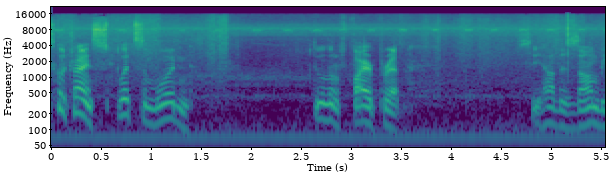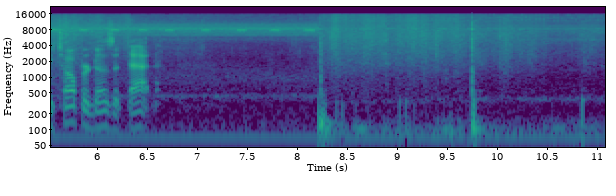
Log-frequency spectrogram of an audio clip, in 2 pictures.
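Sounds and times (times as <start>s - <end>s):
insects buzzing and chirping: 0.0s - 11.0s
low hum: 0.0s - 11.0s
dull thumps: 8.2s - 10.1s.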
